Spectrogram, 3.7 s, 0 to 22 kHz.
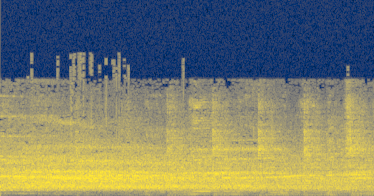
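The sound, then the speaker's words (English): Thousands of children scream and yell toward the stage in an arena during a youth event, a dense, loud, unbroken roar of voices that holds steady throughout. “thousands of kids, 16,000 to be exact, scream and yell at the stage during We Day, Illinois.”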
